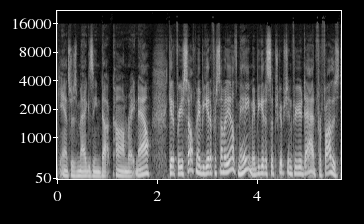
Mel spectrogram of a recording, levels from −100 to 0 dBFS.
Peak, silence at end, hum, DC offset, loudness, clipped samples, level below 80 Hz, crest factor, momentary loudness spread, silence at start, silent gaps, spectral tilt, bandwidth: -4 dBFS; 0 s; none; under 0.1%; -21 LUFS; under 0.1%; -54 dBFS; 16 dB; 4 LU; 0 s; none; -5 dB/octave; 16.5 kHz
